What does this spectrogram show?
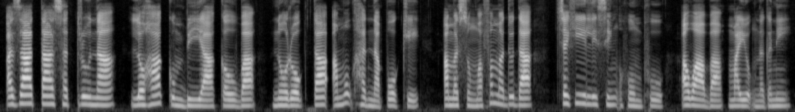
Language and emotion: Manipuri, neutral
